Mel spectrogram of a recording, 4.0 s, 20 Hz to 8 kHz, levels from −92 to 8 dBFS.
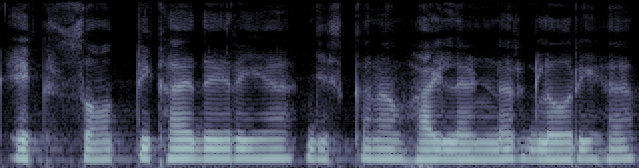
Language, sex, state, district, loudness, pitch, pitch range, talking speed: Hindi, male, Maharashtra, Nagpur, -26 LUFS, 125 Hz, 120-130 Hz, 165 wpm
